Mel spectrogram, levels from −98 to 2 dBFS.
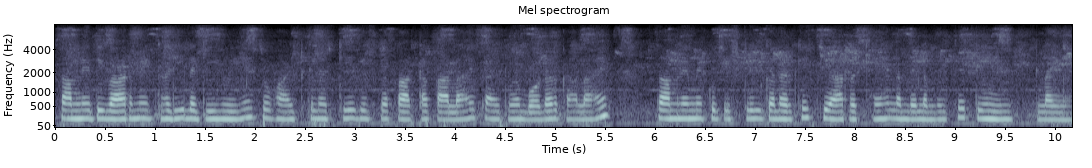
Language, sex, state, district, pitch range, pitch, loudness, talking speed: Hindi, female, Bihar, Kishanganj, 180-195 Hz, 190 Hz, -30 LUFS, 210 wpm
